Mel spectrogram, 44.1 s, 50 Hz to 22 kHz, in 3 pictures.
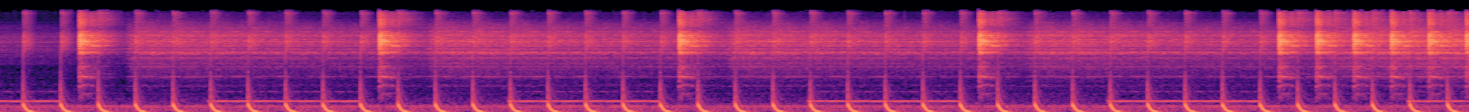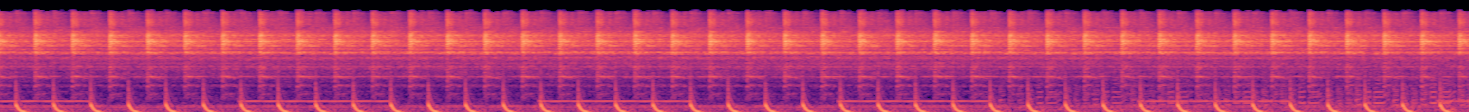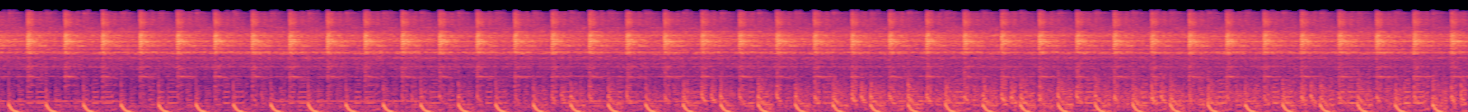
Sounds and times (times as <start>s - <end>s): Electronic music: 0.0s - 44.0s.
